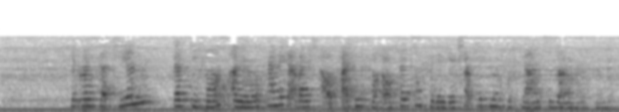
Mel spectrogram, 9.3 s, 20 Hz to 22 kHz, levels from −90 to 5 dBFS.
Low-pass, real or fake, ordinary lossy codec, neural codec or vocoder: 7.2 kHz; fake; MP3, 24 kbps; codec, 32 kHz, 1.9 kbps, SNAC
